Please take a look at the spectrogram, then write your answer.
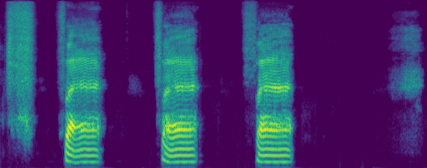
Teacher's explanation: নিচের ঠোঁটের পেট ধরেন, নিচের ঠোঁটের পেটটা ধরেন। ধইরা সামনের উপরের ২ দাঁতের আগার সাথে লাগান। ২ টা দাঁত নিচের ঠোঁটের পেটের সাথে লাগাই বলেন ফা, ফা, ফা। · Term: ফা এর মাখরাজ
